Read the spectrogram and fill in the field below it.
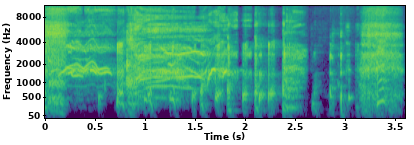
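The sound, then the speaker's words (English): A loud bout of coughing: a rapid string of harsh, raspy coughs and wheezy gasps repeating for several seconds, with brief pauses between bursts. “Sorry, I've got to cough.”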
